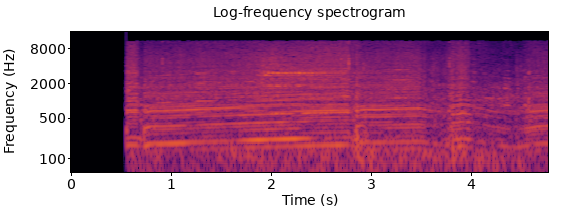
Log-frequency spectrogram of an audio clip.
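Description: Race car engine in the Gran Turismo Sport video game, a GR3-class car droning at high revs through a lap, pitch rising and dropping with gear shifts and brief tire squeal, loud and alone.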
